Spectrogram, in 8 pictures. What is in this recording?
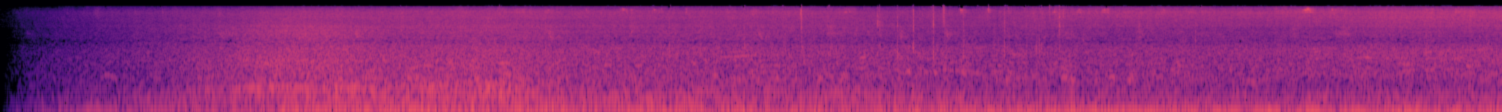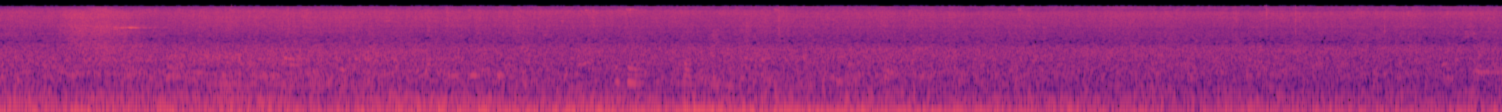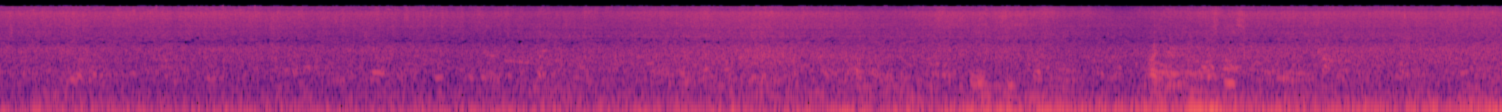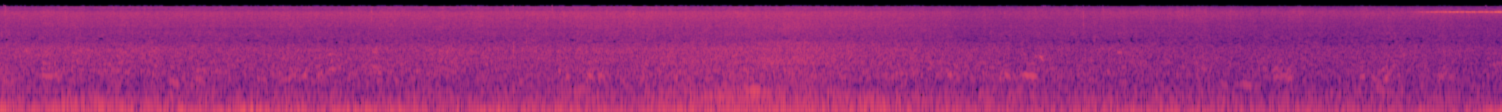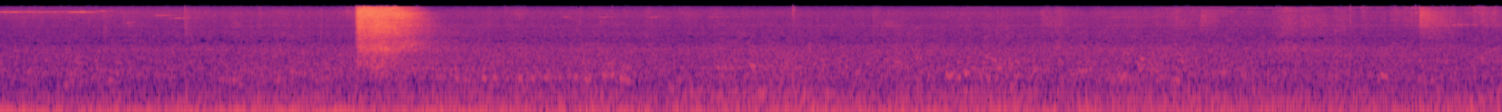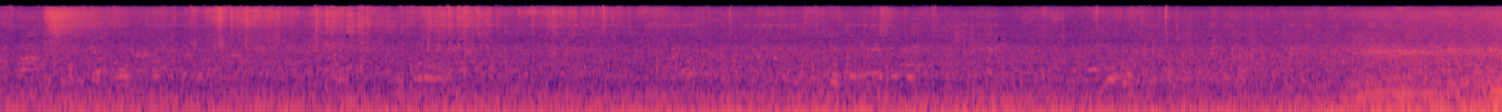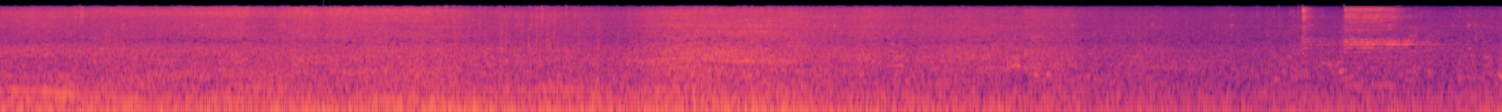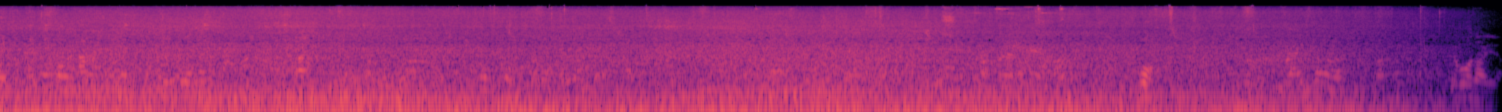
Senado Square in Macao
Field Recording for the Digital Audio Recording and Production Systems class at the University of Saint Joseph - Macao, China.
The Students conducting the recording session were: Nadia Loletta Lei, Gillian Chen, Alex Lee, Marco O, Felix Lee, Joana Leong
